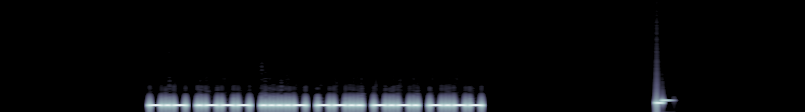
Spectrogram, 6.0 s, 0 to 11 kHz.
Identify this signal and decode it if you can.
Morse code, heard as a keyed tone, about 39 wpm, 700 Hz. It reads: KJ4ZCY
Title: USA Call Signs Repeated 2x 40wpm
